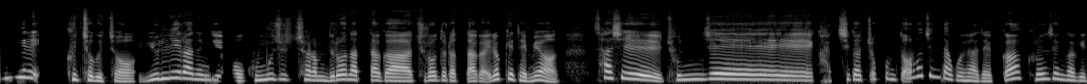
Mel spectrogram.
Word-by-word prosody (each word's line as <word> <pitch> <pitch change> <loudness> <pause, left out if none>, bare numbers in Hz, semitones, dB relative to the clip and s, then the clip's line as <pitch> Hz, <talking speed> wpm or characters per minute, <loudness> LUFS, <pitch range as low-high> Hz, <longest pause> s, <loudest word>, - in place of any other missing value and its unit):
윤리 335 -2 0 0.3
그쵸, 215 -4 0
그쵸. 145 -5 -1
윤리라는 255 - +1
게 205 -1 -5
뭐 165 -1 -3
고무줄처럼 215 0 -2
늘어났다가 185 -6 +2
줄어들었다가 170 -4 -2
이렇게 240 +2 +1
되면 190 +1 +1 0.3
사실 250 - +3
존재의 225 -4 +2
가치가 230 +4 -3
쪼끔 245 +2 -8
떨어진다고 325 - -3
해야 170 -2 -1
될까 180 - 0
그런 240 +2 -1
생각이 205 -10 -2
215 Hz, 315 characters per minute, -24 LUFS, 185-245 Hz, 0.3 s, 사실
